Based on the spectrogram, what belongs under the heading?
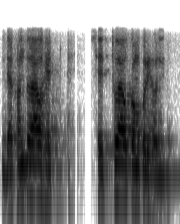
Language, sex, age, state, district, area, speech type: Odia, male, 30-45, Odisha, Boudh, rural, conversation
